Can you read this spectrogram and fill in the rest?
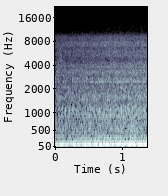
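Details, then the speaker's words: Ford 5.4 V8 truck after major maintenance, check engine light on, vacuum lines believed fine: deep even low rumble with steady beat, no misses or stumbles; smooth normal idle, computer scan of the check engine light planned next. "she's smooth now but I'm thinking all the vacuum lines are fine I'm thinking I'll hook up the computer see what the check engine light's all about"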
